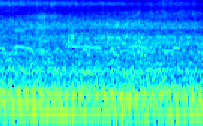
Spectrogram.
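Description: A steady low motor hum, with a few short, faint bird chirps above it.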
